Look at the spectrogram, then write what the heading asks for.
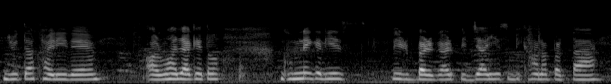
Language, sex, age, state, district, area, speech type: Urdu, female, 18-30, Bihar, Khagaria, rural, spontaneous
